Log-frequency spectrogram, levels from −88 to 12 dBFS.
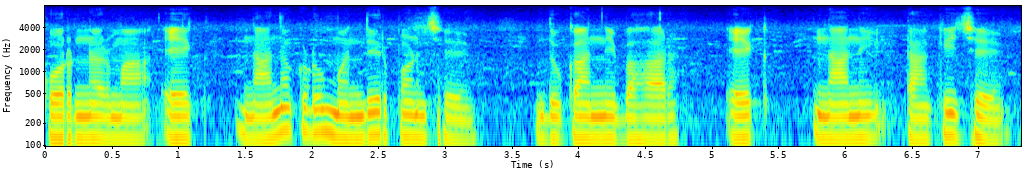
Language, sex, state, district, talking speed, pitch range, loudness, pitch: Gujarati, male, Gujarat, Valsad, 105 wpm, 120-130 Hz, -21 LUFS, 125 Hz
